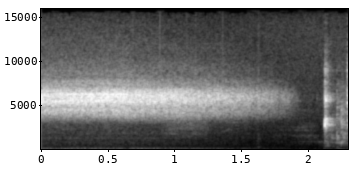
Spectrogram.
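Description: Steady high-pitched buzz of cicadas, fading out near the end.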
